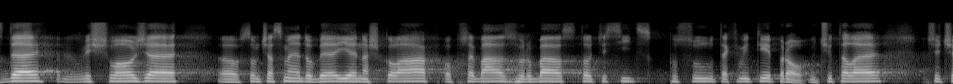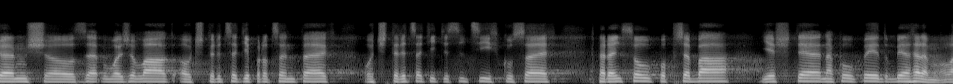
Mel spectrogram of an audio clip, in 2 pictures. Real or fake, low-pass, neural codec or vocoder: fake; 7.2 kHz; codec, 24 kHz, 0.9 kbps, WavTokenizer, large speech release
